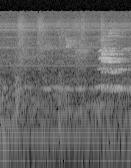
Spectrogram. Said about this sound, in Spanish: Aprendiendo a identificar ese ruido. ¿Qué escuchaste ahora? Un gatito, ¿cierto?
